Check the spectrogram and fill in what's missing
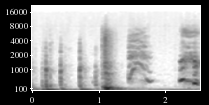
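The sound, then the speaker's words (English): A few quick wooden thumps lead into a heavy door banging shut, followed by squeaky, grating metallic scrapes as a lock is worked. “unlock this door.”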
